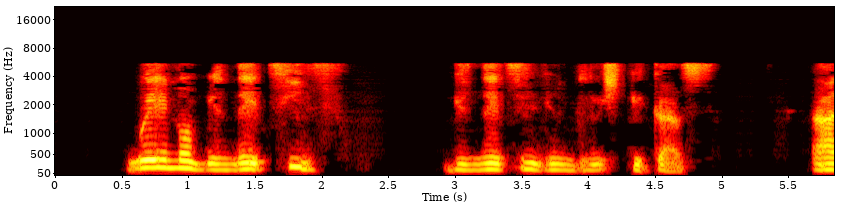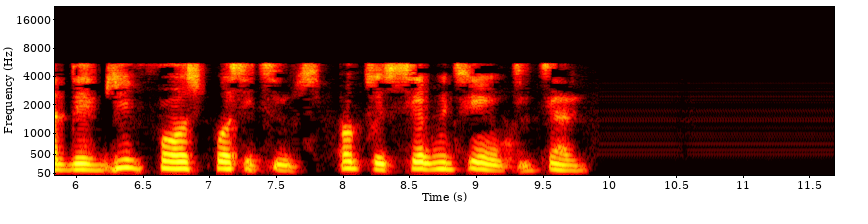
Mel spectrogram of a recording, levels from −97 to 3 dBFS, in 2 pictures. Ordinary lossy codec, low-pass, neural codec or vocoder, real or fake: MP3, 32 kbps; 5.4 kHz; codec, 16 kHz, 1 kbps, FreqCodec, larger model; fake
